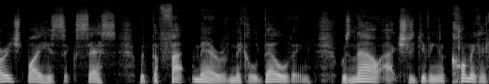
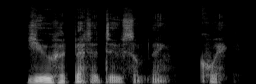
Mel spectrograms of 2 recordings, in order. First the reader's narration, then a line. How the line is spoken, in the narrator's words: whispered Strider in his ear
